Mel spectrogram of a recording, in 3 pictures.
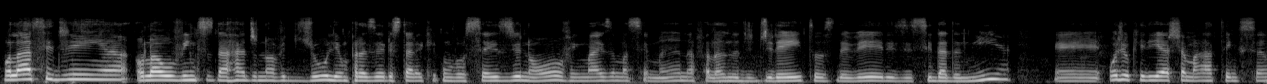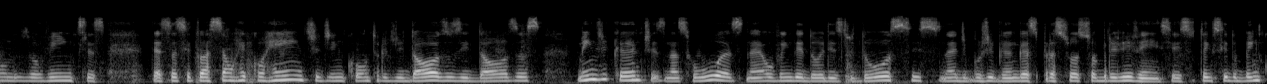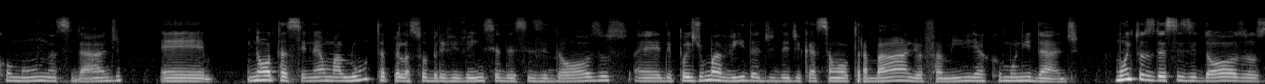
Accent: Brazilian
